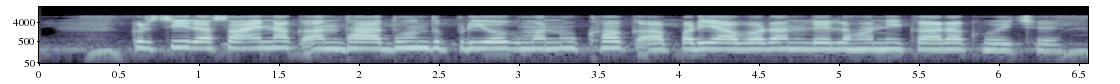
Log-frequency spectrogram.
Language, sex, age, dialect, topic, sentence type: Maithili, female, 36-40, Eastern / Thethi, agriculture, statement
